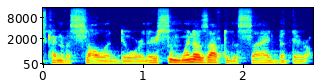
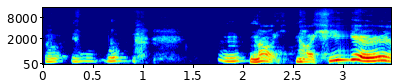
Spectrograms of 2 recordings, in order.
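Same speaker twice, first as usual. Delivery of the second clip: flustered woman voice; 9 semitones higher, 4 dB louder than usual. Acted.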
